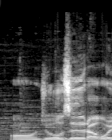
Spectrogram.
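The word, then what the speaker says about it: 上手: 이제 조즈다라거나 해타다 라고 하는 거를 보면은 조즈라고 읽히면은 솜씨가 좋다, 실력이 좋다, 스킬이 좋다 이런 의미가 되고, 베타라고 읽으면은 반이어로 이제 솜씨가 나쁘다 라고 하는 건데, 한자랑 전혀 상관없는 발음으로 읽히고 있죠.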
